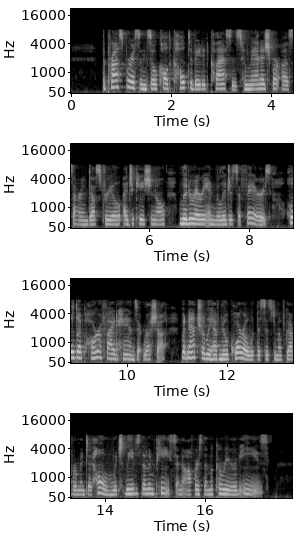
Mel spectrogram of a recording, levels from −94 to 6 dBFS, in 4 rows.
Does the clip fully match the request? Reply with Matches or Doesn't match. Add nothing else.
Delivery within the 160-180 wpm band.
Matches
